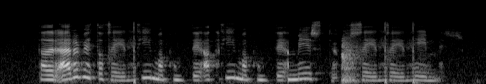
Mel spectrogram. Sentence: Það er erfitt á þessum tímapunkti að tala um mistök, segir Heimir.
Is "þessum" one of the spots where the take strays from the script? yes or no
yes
